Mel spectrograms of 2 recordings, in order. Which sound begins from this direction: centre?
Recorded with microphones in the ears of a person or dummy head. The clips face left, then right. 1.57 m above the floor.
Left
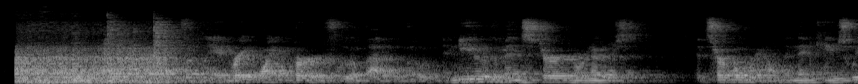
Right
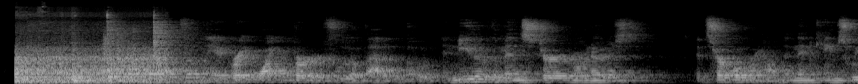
A man speaking, at 1.8 s.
